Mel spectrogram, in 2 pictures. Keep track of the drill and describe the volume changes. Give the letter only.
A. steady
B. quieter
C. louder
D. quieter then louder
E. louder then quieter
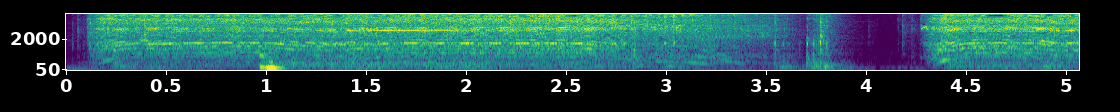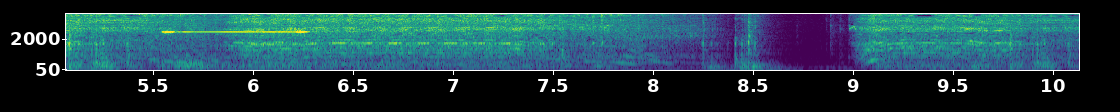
B.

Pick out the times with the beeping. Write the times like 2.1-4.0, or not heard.
0.9-2.1, 5.5-6.3.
